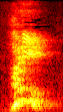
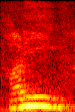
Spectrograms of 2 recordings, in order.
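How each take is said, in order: First: The word is said with strong, forceful intonation. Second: The word is said softly, with mild intonation. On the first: "억양을 좀 강하게 할 때" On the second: "그렇게 부를 때"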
